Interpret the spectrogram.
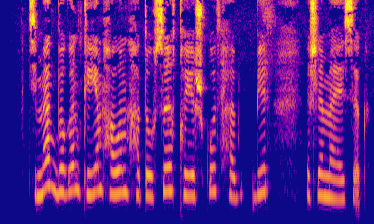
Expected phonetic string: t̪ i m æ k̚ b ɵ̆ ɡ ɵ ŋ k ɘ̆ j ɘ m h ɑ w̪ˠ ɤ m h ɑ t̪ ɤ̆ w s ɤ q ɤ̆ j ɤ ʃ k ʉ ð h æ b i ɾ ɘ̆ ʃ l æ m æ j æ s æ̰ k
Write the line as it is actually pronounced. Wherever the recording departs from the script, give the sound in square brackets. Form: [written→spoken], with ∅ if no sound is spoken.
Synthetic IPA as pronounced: t̪ i m æ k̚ b ɵ̆ ɡ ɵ ŋ k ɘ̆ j ɘ m h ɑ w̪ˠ ɤ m h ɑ t̪ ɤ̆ w s ɤ q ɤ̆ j ɤ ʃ k ʉ ð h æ b i ɾ ɘ̆ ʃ l æ m æ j æ s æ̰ k

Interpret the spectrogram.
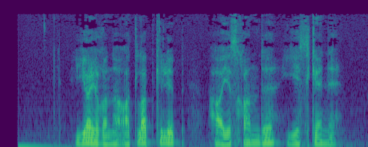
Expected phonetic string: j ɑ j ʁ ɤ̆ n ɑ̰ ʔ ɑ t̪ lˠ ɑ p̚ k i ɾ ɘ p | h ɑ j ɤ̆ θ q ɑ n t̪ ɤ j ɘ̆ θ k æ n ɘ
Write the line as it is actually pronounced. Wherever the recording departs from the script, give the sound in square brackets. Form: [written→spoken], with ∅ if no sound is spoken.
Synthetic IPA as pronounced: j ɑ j ʁ ɤ̆ n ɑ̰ ʔ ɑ t̪ lˠ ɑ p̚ k i [ɾ→l] ɘ p | h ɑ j ɤ̆ θ q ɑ n [t̪→d̪] ɤ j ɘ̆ θ k æ n ɘ

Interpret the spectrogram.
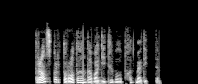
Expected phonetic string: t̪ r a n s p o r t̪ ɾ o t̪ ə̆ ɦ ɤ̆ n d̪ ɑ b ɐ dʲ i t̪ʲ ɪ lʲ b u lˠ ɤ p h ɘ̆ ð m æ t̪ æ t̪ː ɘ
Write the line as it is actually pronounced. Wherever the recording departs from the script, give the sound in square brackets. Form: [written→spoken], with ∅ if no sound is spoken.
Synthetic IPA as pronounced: t̪ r a n s p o r t̪ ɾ o t̪ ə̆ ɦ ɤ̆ n d̪ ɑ [b→v] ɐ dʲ i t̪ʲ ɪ lʲ b u lˠ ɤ p [h→χ] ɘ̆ ð m æ t̪ [æ→i] t̪ː ɘ

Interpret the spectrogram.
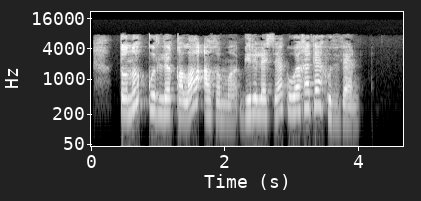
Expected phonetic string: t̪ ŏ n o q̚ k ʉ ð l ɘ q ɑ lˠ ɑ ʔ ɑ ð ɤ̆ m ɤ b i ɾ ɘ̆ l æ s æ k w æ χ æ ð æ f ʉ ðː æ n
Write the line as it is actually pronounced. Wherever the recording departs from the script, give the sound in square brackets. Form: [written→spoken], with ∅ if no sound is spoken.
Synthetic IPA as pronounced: t̪ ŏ n o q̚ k ʉ ð l ɘ q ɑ lˠ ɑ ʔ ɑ [ð→ʁ] ɤ̆ m ɤ b i ɾ ɘ̆ l æ s æ k w æ [χ→ʁ] æ ð æ [f→h] ʉ ðː æ n

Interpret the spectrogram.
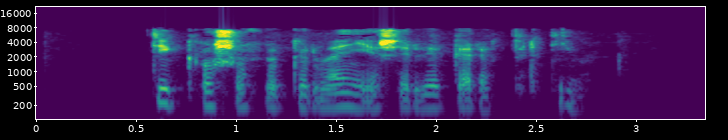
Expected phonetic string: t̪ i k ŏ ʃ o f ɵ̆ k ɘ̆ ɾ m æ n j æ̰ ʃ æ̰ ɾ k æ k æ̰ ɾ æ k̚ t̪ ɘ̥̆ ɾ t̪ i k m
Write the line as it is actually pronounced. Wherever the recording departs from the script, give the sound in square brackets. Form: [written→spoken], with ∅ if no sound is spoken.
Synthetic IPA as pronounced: t̪ i k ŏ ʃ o f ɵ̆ k ɘ̆ ɾ m æ n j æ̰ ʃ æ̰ ɾ [k→ɡ] æ k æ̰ ɾ æ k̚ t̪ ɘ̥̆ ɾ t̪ i [k→∅] m

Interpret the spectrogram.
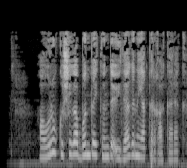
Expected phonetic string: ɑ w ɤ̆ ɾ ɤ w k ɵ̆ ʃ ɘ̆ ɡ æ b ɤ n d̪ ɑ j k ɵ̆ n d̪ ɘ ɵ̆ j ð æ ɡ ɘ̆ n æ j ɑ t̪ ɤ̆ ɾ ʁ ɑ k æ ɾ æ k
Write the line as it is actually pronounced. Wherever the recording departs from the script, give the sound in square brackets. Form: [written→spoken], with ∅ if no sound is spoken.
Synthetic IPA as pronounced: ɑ w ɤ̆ ɾ ɤ w k ɵ̆ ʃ ɘ̆ ɡ æ b ɤ n d̪ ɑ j k ɵ̆ n d̪ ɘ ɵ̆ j ð æ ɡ ɘ̆ n æ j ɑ t̪ ɤ̆ ɾ ʁ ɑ k æ ɾ æ k

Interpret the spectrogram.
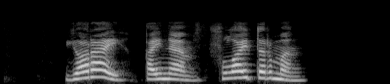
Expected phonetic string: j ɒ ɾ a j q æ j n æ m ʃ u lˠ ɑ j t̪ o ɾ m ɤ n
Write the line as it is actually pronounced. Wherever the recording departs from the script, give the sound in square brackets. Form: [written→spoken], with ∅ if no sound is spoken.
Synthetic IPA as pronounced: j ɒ ɾ [a→ɑ] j q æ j n æ m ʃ u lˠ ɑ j t̪ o ɾ m ɤ n

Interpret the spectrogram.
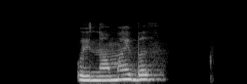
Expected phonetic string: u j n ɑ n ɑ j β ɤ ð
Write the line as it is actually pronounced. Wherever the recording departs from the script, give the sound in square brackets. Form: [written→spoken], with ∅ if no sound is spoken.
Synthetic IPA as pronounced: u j n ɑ [n→m] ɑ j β ɤ ð

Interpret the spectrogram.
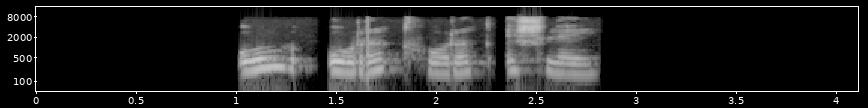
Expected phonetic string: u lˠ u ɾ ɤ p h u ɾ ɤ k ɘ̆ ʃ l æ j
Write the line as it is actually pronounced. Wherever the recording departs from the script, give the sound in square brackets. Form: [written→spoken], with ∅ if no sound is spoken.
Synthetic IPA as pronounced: u lˠ u ɾ ɤ [p→q] h u ɾ ɤ [k→q] ɘ̆ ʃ l æ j

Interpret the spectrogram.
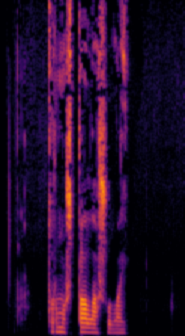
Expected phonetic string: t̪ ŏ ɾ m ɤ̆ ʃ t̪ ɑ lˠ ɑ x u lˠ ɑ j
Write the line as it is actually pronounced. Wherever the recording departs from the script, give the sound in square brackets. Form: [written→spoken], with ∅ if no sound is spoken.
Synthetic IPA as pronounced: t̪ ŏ ɾ m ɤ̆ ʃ t̪ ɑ lˠ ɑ [x→ʃ] u lˠ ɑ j

